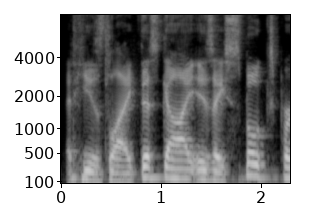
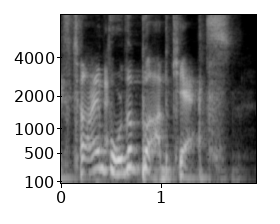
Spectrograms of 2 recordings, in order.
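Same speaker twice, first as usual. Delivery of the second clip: fake American accent, higher, from a European speaker; 9 semitones higher than usual. Imitating a cheer track announcer: European guy doing American voice. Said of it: "the classic European guy doing an American voice".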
